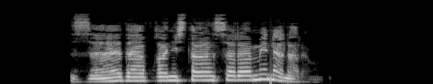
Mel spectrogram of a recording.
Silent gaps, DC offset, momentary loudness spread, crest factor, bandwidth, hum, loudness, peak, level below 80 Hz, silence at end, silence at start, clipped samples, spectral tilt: none; under 0.1%; 9 LU; 18 dB; 11.5 kHz; none; -16 LUFS; 0 dBFS; -56 dBFS; 1.3 s; 0.7 s; under 0.1%; -4.5 dB/octave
